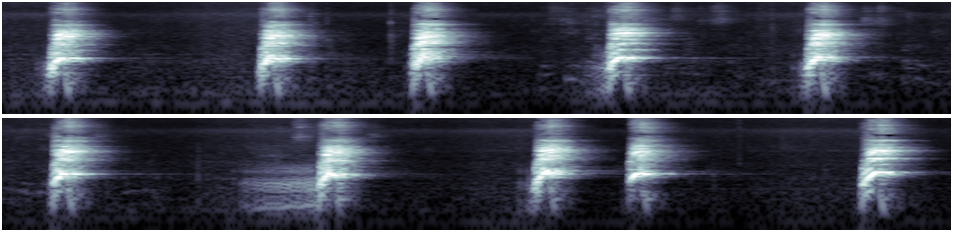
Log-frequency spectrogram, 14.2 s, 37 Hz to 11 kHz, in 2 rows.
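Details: Young female Border Collie, 15 weeks, barking at wolves on a television screen; about ten sharp high barks repeated roughly every one to one and a half seconds, one preceded by a brief low rumble.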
